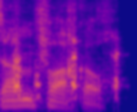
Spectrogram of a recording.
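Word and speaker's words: UMFCL: forensic crime lab ummfcl you can sound it out John it's unfuckle that's exactly how it's pronounced and and there is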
